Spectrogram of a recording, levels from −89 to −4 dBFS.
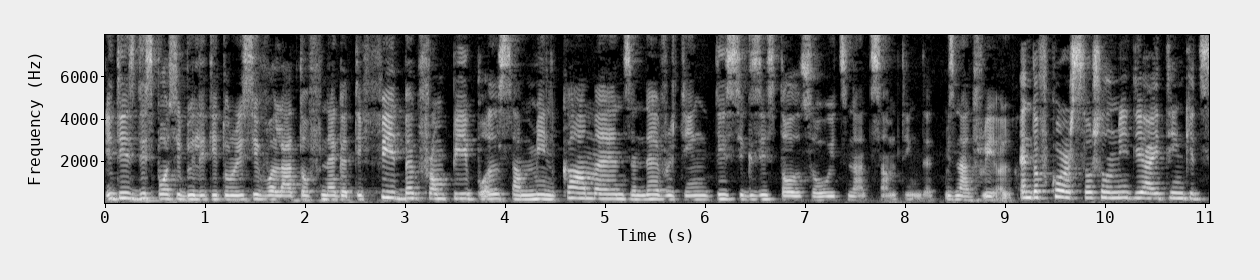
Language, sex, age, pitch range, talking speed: English, female, 20-39, 200-255 Hz, 195 wpm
